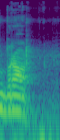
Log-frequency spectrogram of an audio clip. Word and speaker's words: brought: और परंतु जब जीएच शब्द के बीच में होता है तो इसका उच्चारण नहीं होता है। जैसे ब्रॉट, BROUGHT, ब्रॉट, ब्रॉट, बाट, BOUGHT, बाट।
